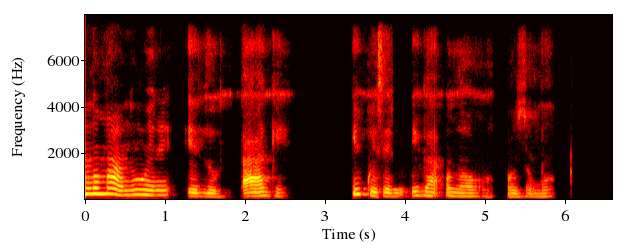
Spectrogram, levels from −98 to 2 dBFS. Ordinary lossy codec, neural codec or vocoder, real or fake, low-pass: none; codec, 16 kHz, 8 kbps, FreqCodec, smaller model; fake; none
